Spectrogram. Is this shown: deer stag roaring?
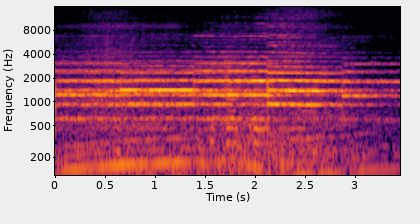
no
